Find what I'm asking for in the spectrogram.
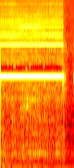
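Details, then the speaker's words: Electronics repair, multimeter continuity test on a second encoder line: steady high beep, briefly broken then resumed; this line is also shorted to ground, encoder has failed and needs replacing. "No, that one's No, that one's short as well."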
